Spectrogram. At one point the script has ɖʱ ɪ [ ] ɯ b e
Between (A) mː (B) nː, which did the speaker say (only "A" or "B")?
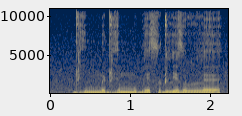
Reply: A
